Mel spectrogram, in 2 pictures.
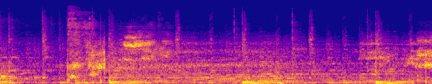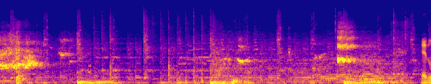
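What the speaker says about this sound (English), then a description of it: "An extreme collision between two cars was caught on a camera." Two cars collide on a New York City street in the morning, with tires skidding in several loud bursts over steady traffic noise.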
